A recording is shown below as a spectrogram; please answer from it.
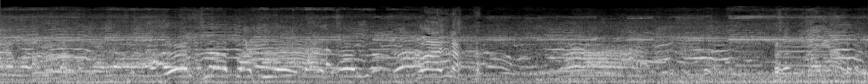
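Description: A street crowd shouting and calling out over one another, many excited voices at once, with a car's running noise underneath.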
